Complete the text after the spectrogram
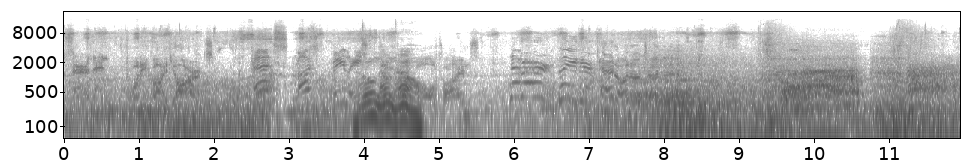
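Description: A middle-aged man talks with animation into a microphone.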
